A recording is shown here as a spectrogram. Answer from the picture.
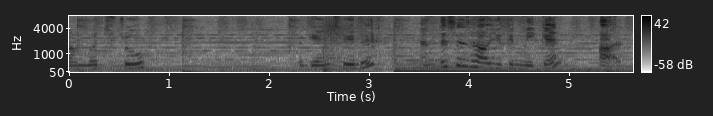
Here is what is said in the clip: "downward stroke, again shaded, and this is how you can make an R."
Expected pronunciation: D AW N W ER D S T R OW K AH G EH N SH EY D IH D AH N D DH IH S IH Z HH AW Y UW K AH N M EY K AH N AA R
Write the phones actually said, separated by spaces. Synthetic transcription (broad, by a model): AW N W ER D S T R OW AH G EH N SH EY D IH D AH N D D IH S IH Z HH AW Y UW K AH N M EY K AH N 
